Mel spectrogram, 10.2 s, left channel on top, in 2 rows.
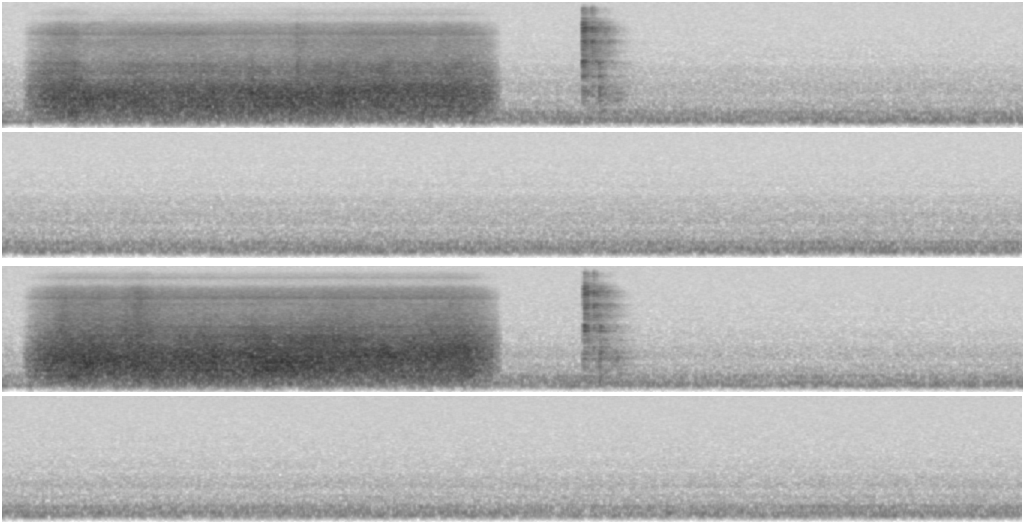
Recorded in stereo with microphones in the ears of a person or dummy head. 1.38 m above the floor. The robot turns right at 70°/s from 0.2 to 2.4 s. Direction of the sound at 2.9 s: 80° left.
